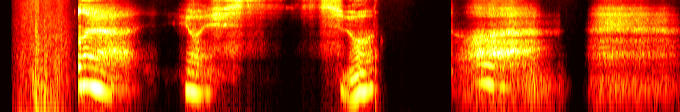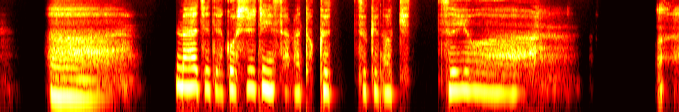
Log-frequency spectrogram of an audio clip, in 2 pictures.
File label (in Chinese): 抱紧后在耳边言语挑逗轻语（两耳）; 雌小鬼萝莉女仆～对抖M主人进行欺负侍奉～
